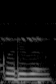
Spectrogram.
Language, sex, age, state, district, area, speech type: Odia, female, 18-30, Odisha, Nuapada, urban, spontaneous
